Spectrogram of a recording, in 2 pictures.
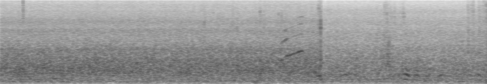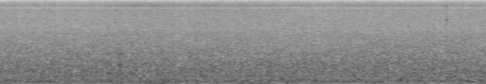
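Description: Steady rushing noise of flowing hot-spring water, with the background changing abruptly about halfway through.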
